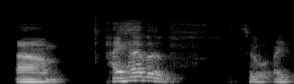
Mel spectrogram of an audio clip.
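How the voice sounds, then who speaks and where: A man's fairly low voice, somewhat breathy. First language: Italian. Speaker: software product manager. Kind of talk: presentation. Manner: halting, many fillers.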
